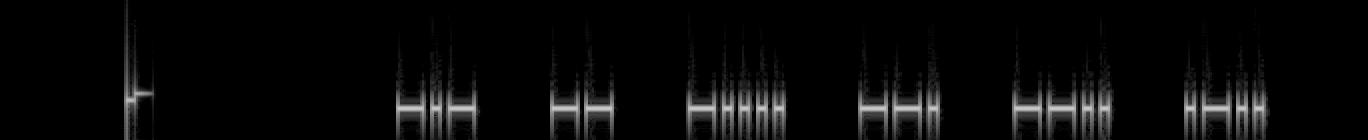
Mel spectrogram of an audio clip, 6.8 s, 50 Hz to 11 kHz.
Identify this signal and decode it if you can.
Morse code, heard as a keyed tone, about 28 wpm, spaced as for 16 wpm, 700 Hz. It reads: KM6GZL
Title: USA Call Signs - 6 Characters - 3x Character Spacing - 28wpm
